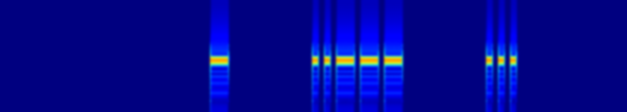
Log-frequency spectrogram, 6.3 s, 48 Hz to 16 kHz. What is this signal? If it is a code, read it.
Morse code, heard as a keyed tone, about 20 wpm, 700 Hz. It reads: T 2 S
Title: 121 Lesson 20e - Number 3 - Three Characters 20wpm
